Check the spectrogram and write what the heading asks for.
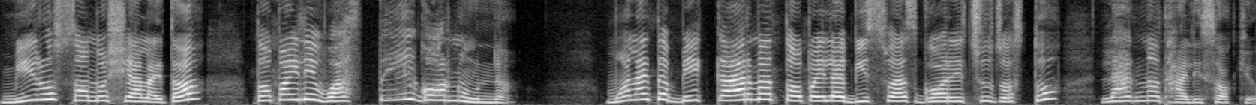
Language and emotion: Nepali, disgusted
